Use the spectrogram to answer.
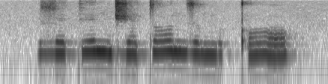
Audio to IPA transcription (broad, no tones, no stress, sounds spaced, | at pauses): ɮ e k ɪ n d͡ʒ ɛ t ɔ n z ʊ ŋ o kʼ ɔ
